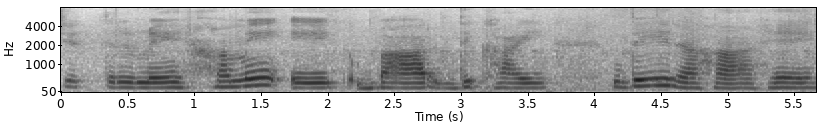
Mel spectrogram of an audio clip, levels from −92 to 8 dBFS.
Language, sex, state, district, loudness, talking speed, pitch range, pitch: Hindi, female, Madhya Pradesh, Dhar, -17 LUFS, 95 wpm, 170-195 Hz, 175 Hz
